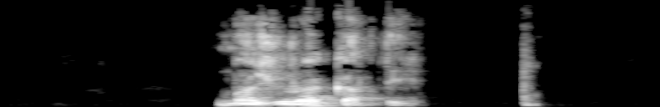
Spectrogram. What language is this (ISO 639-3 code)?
lzz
